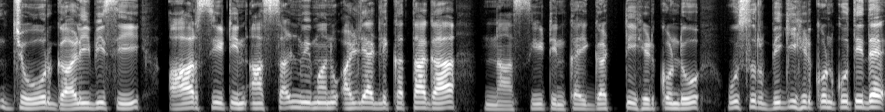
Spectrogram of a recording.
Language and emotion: Kannada, fearful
